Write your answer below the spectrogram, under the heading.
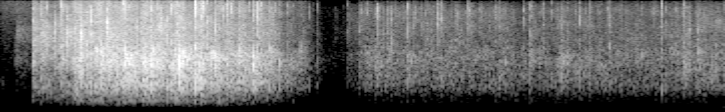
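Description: Audience applauding. The clapping is loud for about three seconds, drops out briefly, then carries on more quietly.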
